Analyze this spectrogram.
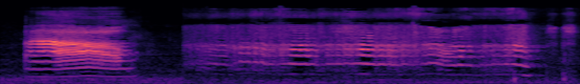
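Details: Domestic cat meowing indoors: one loud, bright meow, then a longer, wavering, drawn-out call with a chattering tone that rises and falls for about three seconds.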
